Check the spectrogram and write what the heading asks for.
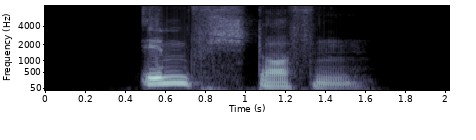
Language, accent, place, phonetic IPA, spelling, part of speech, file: German, Germany, Berlin, [ˈɪmp͡fˌʃtɔfn̩], Impfstoffen, noun, De-Impfstoffen.ogg
- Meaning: dative plural of Impfstoff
